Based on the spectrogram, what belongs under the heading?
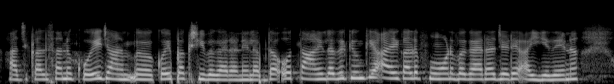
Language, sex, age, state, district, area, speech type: Dogri, female, 18-30, Jammu and Kashmir, Kathua, rural, spontaneous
